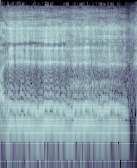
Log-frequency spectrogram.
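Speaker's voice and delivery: mock giggle, hee hee hee; teacher demonstrating a playful giggle; mock laugh. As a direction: fake a little giggle for the kid. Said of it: "sir ने बोलने हंसना".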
